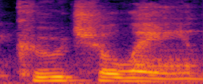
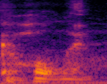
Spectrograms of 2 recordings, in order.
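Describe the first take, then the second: First: The name gets an anglicized reading. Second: The name gets its Irish pronunciation. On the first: The speaker calls it wrong. "You've seen it say Cuchulainn. That's not how you pronounce the guy" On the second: The speaker calls it right. "It's Cuchulainn"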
